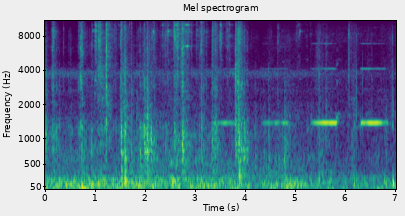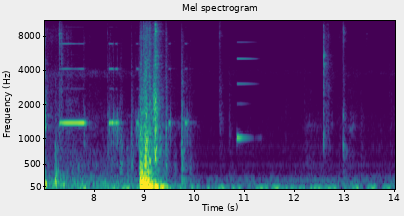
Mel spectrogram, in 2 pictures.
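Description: Keys jingling and clattering with handling noise, then a regular series of short electronic beeps about one a second for several seconds. About nine seconds in a heavy door thuds shut, followed by a single short beep.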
